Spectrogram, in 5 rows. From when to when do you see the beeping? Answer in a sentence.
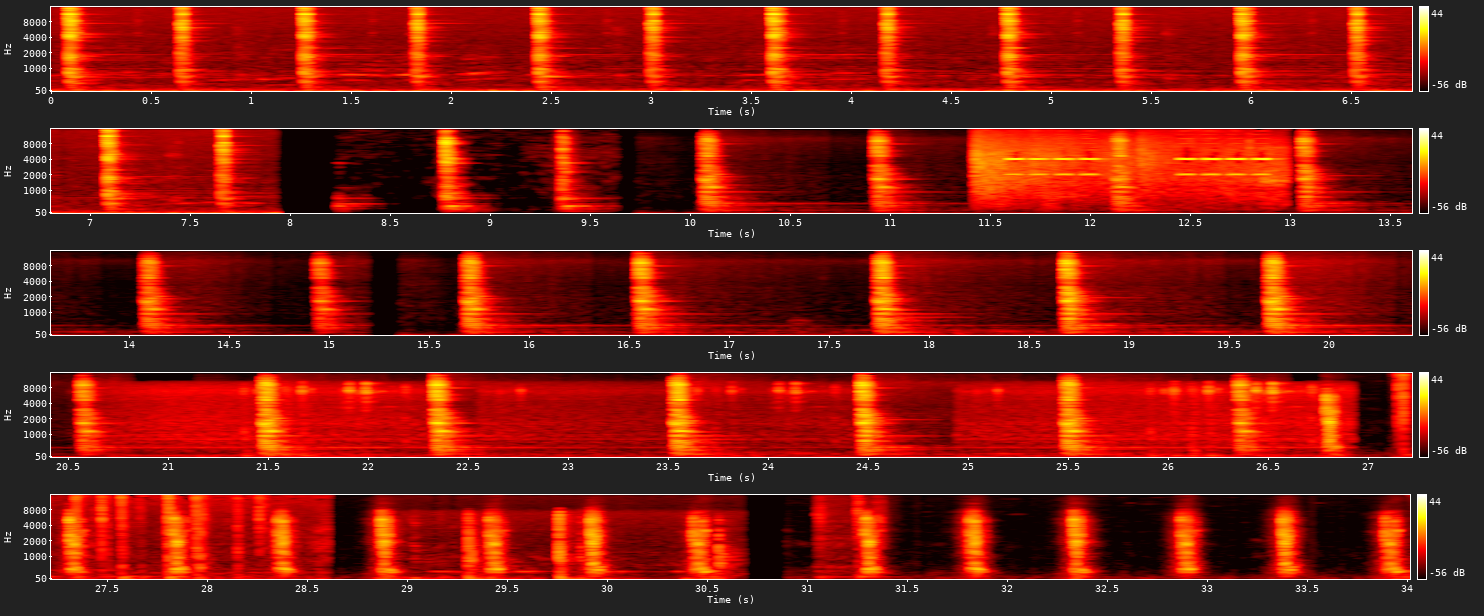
The beeping can be heard from 11.4 to 13.0 s.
